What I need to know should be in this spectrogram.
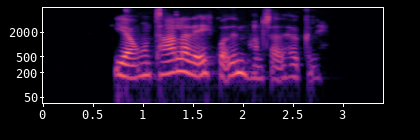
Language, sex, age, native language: Icelandic, female, 30-39, Icelandic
